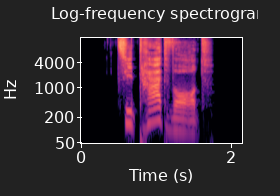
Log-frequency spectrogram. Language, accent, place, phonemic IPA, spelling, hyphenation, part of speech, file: German, Germany, Berlin, /t͡sɪˈtaːtˌvɔʁt/, Zitatwort, Zi‧tat‧wort, noun, De-Zitatwort.ogg
- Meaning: 1. foreign word, used to designate foreign objects or concepts 2. foreign word, whose spelling, flexion, pronunciation, etc. is unadapted to the target language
